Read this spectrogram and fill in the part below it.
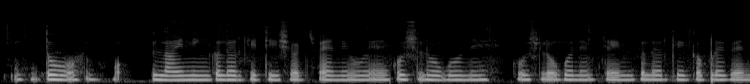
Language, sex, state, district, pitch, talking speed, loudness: Hindi, female, Bihar, Saran, 210 Hz, 150 wpm, -29 LUFS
